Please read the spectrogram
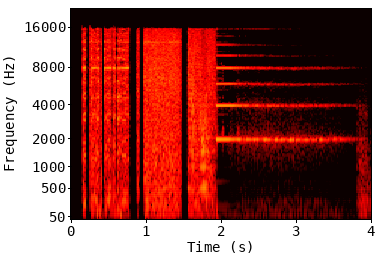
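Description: Logo intro sound effect: three bursts of static-like noise broken by brief dropouts, then a single high bell-like ding just before halfway that rings and slowly fades.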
